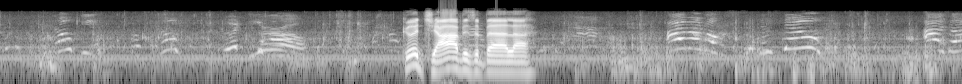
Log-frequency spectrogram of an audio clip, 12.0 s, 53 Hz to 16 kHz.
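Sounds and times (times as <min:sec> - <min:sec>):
children splashing in water: 0:00.0 - 0:12.0.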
